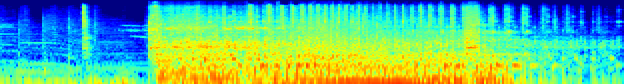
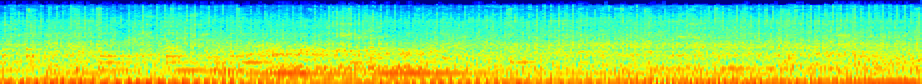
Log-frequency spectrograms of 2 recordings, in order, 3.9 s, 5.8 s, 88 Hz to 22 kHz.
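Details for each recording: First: Lawnboy 10761 mower with Tecumseh engine after service and reassembly, primed three times, pull start. Catches and roars about two seconds, then fades and quits; starts then dies, cause not yet found. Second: Lawnboy 10761 mower with Tecumseh single-cylinder engine, warm restart after carburetor cleaning, new spark plug and oil change: steady even low putter, no misses or knocks; runs normally, slight exhaust-side vacuum leak suspected.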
